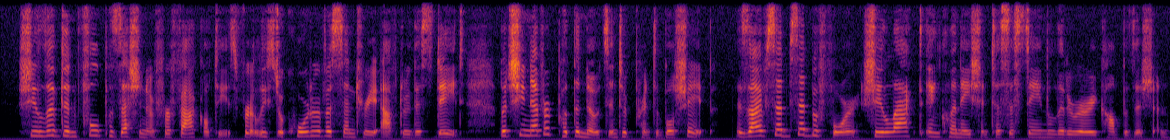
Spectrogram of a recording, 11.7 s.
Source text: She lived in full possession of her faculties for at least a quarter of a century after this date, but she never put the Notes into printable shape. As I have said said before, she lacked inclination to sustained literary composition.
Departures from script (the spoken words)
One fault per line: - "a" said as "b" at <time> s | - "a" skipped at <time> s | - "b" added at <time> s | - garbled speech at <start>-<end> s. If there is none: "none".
none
